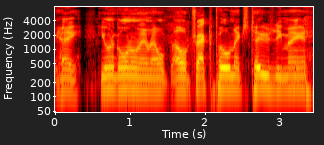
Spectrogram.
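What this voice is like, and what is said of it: Exaggerated Southern rural accent. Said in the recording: “you don't have an accent ... Southern”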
